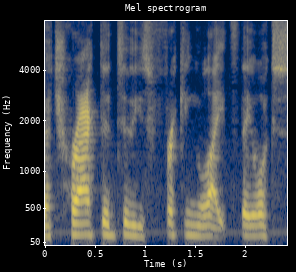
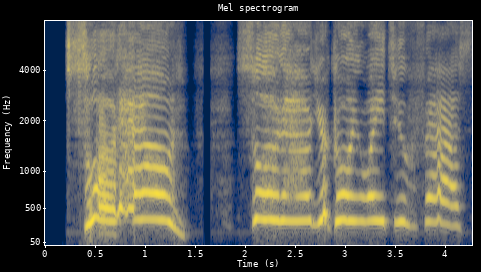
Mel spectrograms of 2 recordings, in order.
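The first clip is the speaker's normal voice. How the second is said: put-on very high, loud, frantic, drawn-out panicked scream; 6 dB louder than usual. Speaker retells riding in the back of a car with others, reenacting own screaming. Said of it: "I start like screaming".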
